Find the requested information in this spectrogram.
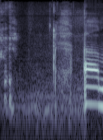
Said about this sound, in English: …, your cough's getting bad again.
